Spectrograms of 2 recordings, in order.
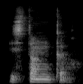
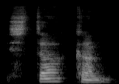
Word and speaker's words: стакан: Istanka. Stakan.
